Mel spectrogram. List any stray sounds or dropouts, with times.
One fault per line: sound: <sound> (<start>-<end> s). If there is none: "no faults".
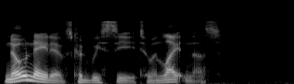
no faults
